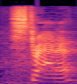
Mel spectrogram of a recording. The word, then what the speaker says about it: Strata: does strata even mean how do you say it is it strata is it strata is it strata it is strata that's how i say it but you can say it how you know whatever however it flows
